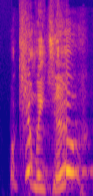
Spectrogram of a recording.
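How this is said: It is cried out in a helpless, desperate way. A plea from people who feel condemned. The speaker calls it right. "this is a cry of helplessness"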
